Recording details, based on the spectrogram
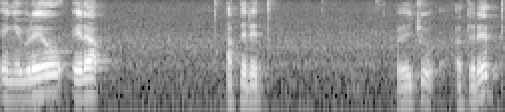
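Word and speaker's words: עטרת: Y en hebreo era ateret. He dicho ateret y aretet. Sí, ateret.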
